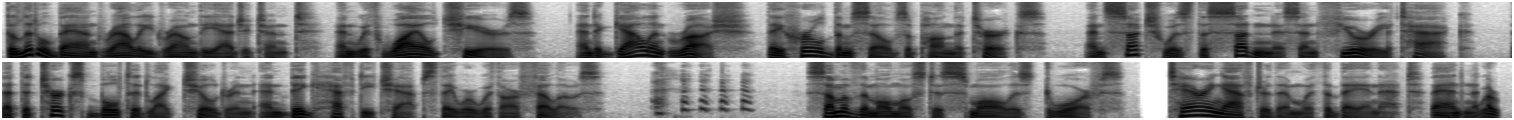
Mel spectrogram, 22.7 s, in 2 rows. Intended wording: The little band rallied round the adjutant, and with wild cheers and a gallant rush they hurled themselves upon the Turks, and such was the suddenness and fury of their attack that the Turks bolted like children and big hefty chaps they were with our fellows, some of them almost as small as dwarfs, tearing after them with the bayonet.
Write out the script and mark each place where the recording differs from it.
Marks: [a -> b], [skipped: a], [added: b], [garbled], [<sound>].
The little band rallied round the adjutant, and with wild cheers and a gallant rush they hurled themselves upon the Turks, and such was the suddenness and fury [skipped: of their] attack that the Turks bolted like children and big hefty chaps they were with our fellows, [laugh] some of them almost as small as dwarfs, tearing after them with the bayonet. [garbled]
